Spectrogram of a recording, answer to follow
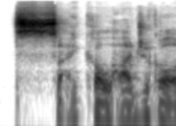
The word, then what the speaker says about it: psychological: APA or American psychia Psychological Association man I hate that silent P but that's all right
